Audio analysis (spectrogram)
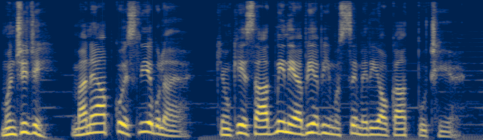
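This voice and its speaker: A man's voice: a little high, lively intonation, fairly quick, darkish tone, faint music behind. A man playing a proud, secretly wealthy husband in an audio drama, composed, terse and commanding. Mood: quietly menacing. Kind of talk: Hindi audio drama acting.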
